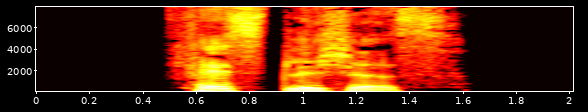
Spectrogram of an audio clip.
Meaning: strong/mixed nominative/accusative neuter singular of festlich
- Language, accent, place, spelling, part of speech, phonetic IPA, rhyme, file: German, Germany, Berlin, festliches, adjective, [ˈfɛstlɪçəs], -ɛstlɪçəs, De-festliches.ogg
